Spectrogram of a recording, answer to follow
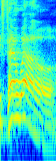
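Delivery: slow, grandly drawn out Farewell; a mock-noble parting word. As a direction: bid farewell like a knight of old. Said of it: "Now I say".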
